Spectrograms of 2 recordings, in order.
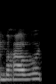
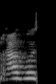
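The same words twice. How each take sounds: First: It is said with calmer, less lively enthusiasm. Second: It is said with strong, lively enthusiasm. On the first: The child succeeded only after help. "Mais c'est moins enjoué" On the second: The child succeeded on the first try. "le renforçateur doit être plus fort"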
